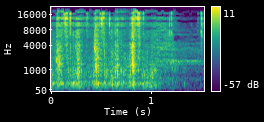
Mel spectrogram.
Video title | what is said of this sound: Pokemon Base Set 2-Player Starter Deck Opening - Hunting for the Diglett ERROR Card! | you hear those damage counters moving around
